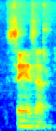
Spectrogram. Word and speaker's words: Caesar: তারপরে দেখি c, a, e, s, a, r, Caesar, সেজার।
